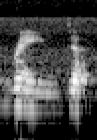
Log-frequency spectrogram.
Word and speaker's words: rained: I hear d sound at the end of rained.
